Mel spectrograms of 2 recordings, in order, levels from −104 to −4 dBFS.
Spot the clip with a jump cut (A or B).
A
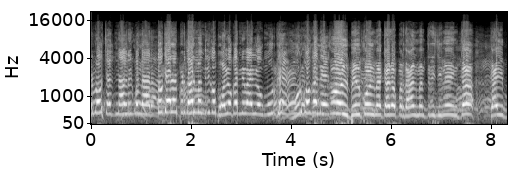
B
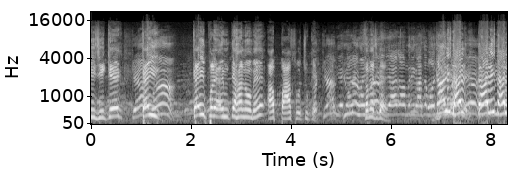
A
